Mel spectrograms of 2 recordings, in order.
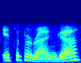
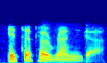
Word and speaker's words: Itapiranga: anyway that's another story so we're going to it's a paranga Brazil that's spelled i t a p i r a n g a it's a paranga Brazil the years are 1994 through 19 1898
